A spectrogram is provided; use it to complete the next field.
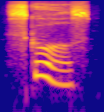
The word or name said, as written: schools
